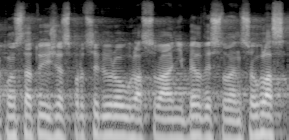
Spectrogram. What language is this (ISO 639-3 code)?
ces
